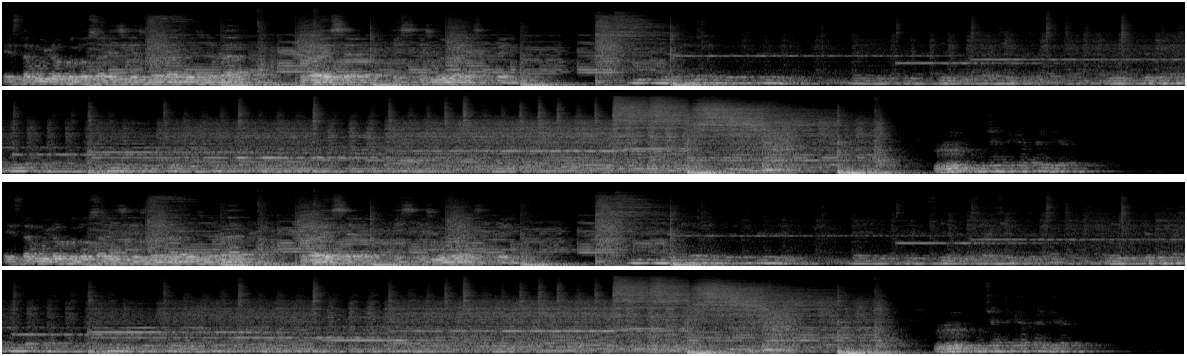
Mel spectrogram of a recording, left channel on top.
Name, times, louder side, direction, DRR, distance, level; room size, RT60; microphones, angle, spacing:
voice 1, 0.0-2.5 3.0-5.2 21.1-21.5, equal, 45° left, -6 dB, 1.0 m, -27 dB
sound 1, 0.8-20.6, equal, 5° left, 0.7 m, -34 dB
voice 2, 6.2-8.0 8.4-17.8 18.3-20.6 20.9-21.0 21.5-22.5, equal, 30° right, -3 dB, 1.5 m, -36 dB
8.7 x 3.9 x 2.7 m, 0.87 s
head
